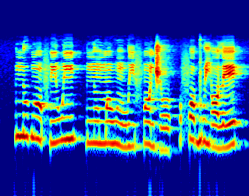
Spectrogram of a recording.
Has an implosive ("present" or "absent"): absent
